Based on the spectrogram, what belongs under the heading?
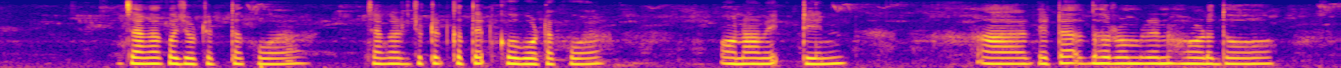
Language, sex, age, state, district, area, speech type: Santali, female, 18-30, West Bengal, Jhargram, rural, spontaneous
